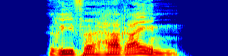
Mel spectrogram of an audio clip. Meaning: first/third-person singular subjunctive II of hereinrufen
- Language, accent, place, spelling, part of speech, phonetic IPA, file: German, Germany, Berlin, riefe herein, verb, [ˌʁiːfə hɛˈʁaɪ̯n], De-riefe herein.ogg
